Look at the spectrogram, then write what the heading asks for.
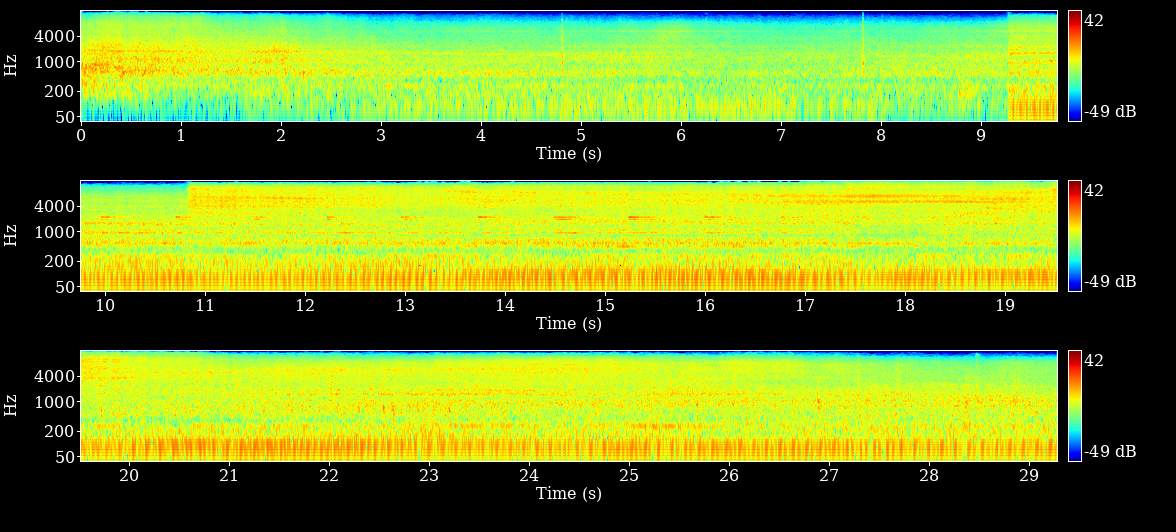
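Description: A bus passes close by with a falling pitch. About nine seconds in the sound jumps louder to an Amtrak diesel locomotive and its passenger cars rolling past, a steady deep rumble with rail noise.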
